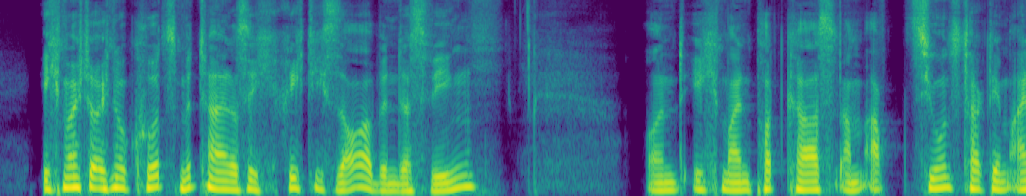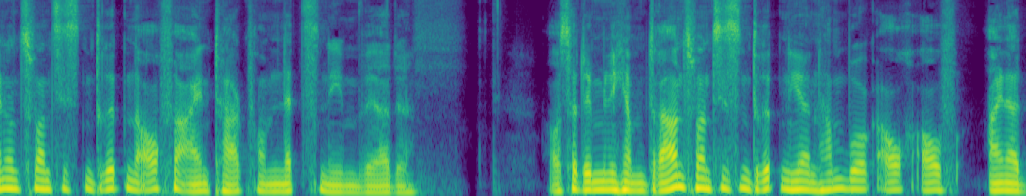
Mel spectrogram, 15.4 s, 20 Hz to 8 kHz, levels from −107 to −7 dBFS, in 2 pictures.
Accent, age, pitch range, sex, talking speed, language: German, 50-69, 115-140 Hz, male, 150 wpm, German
